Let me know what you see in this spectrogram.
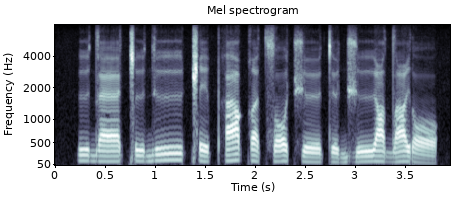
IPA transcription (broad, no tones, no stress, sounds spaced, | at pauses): ʉ d æː ǀ ʉ d ʉː ǁ e pʰ a q ɯ t͡s ɔ t͡ʃ øː t ø d͡ʒ ʉː dˤ i ɾ ɔ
